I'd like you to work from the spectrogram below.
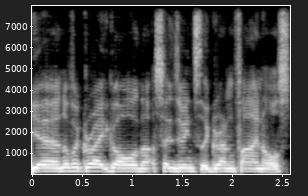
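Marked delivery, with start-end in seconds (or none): none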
